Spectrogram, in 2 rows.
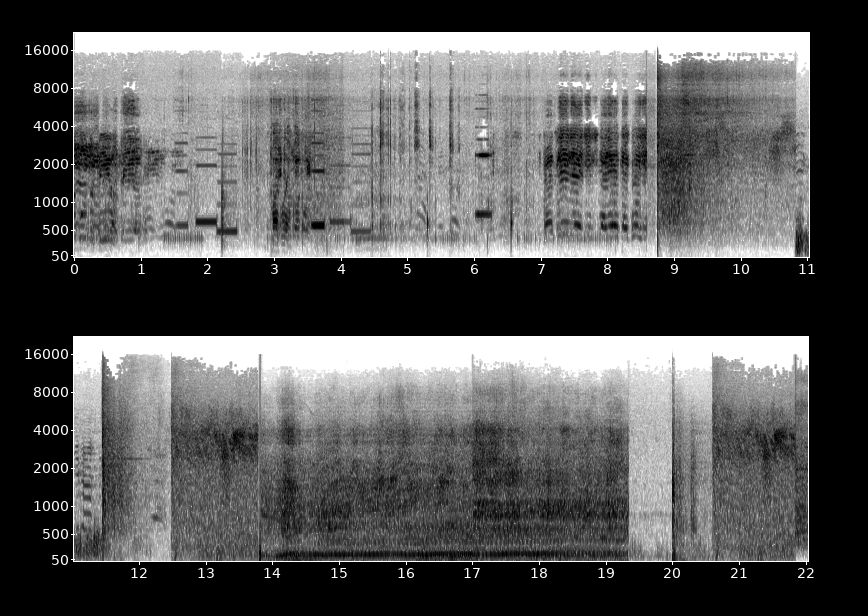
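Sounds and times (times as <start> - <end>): artillery blasts: 11.4 - 14.0, 20.0 - 22.0
armoured vehicle engine hum: 13.0 - 19.4.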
